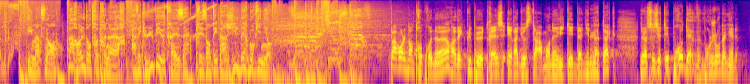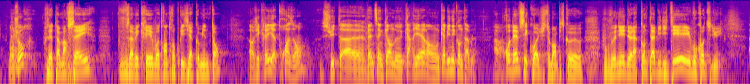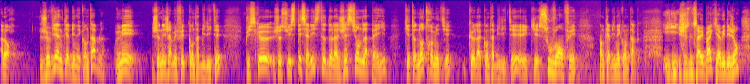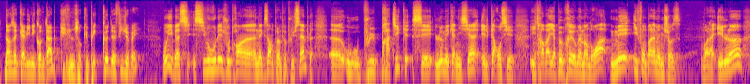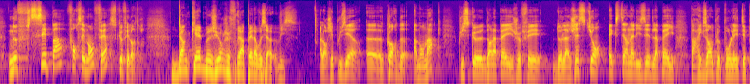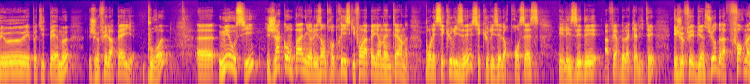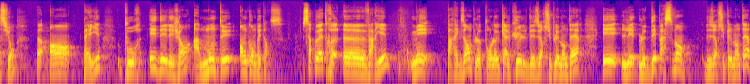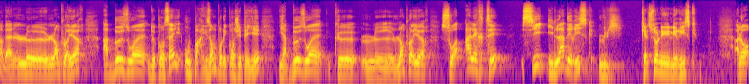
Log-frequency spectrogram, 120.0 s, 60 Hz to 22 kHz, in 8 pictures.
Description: Un podcast du 22 décembre 2024 avec Radio Star dans les locaux de l’UPE 13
